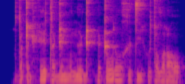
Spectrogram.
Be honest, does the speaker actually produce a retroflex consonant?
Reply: yes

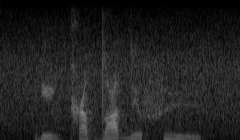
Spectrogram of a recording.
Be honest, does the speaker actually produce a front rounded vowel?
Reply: yes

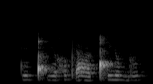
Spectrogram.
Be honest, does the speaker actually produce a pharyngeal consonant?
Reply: yes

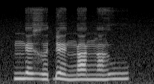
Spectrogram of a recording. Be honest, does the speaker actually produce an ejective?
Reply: no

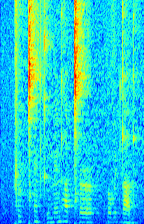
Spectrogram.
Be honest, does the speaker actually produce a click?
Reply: yes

